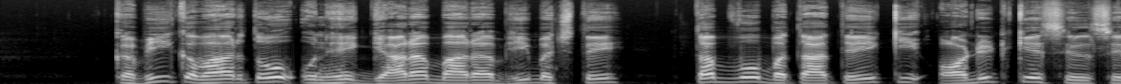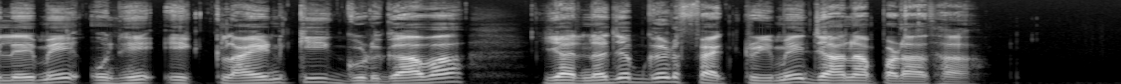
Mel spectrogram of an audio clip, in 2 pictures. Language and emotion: Hindi, neutral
